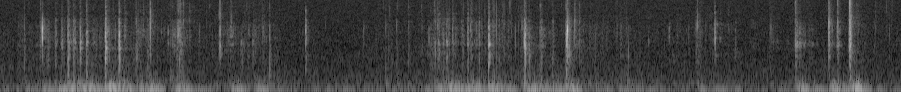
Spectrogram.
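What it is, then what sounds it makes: Bar of soap being cut. A utility knife blade cuts into and scrapes a solid cream soap bar as it is being shaped. Quick, crisp, clicky ticks come in three bursts over a low, soft thud, with sharp, bright edges that die away almost instantly.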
